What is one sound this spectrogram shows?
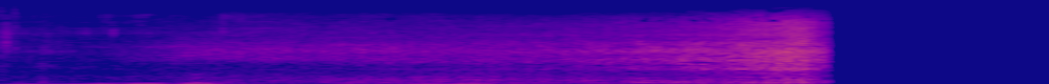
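A magical portal hums and swells in a rising whoosh.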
